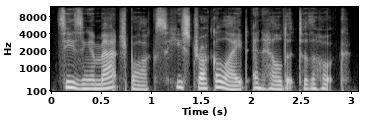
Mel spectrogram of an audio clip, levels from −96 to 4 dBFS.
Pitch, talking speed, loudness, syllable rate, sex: 180 Hz, 275 wpm, -16 LUFS, 5.2 syllables/s, female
